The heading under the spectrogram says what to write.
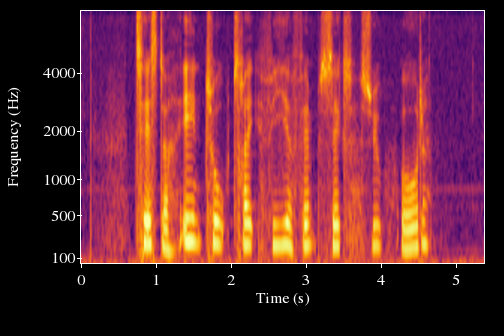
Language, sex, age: Danish, female, 35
